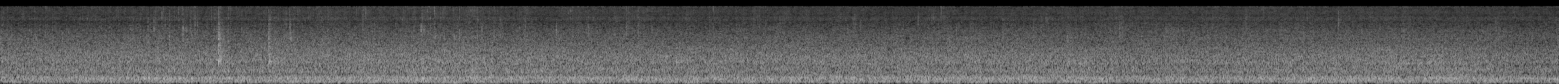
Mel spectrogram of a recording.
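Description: Torrential cloudburst rain, a dense, steady hiss of heavy rain pouring onto roads, roofs and grass. A couple of sharp taps from drops striking something close by come about two seconds in.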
